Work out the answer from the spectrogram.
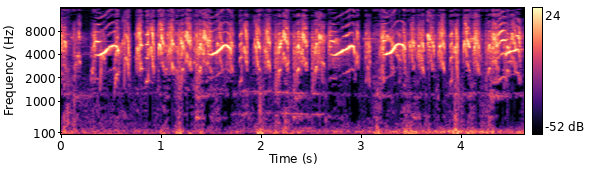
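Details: Sunbird calls in a bird-luring mix from Indonesia: bright rising whistled notes repeating roughly every second over a steady backdrop of high, thin twittering chatter.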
